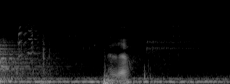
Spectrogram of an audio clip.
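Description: A heavy metal cover clangs down onto concrete.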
